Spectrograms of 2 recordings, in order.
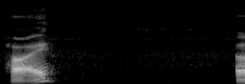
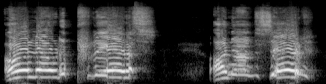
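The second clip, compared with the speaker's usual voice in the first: put-on much higher, louder, slow wailing old sister; funny high voice; 19 dB louder, much slower than usual. Gamer gives the sister a funny voice, high slow wail. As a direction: wail it in a silly falsetto. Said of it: "I'm gonna give this one a funny voice".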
